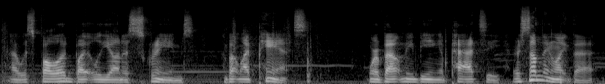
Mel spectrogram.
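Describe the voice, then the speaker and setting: A man's voice: mid-range voice, moderate pace, a bit bright, faint music behind. Man reading a game story aloud. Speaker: gaming video player reading aloud. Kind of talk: visual novel narration read aloud, playful.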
